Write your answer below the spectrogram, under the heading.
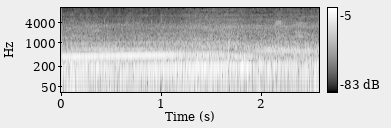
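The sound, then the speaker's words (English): A pre-LP Gallardo Spider sports car rolls by at a cars-and-coffee meet, its engine a faint, steady hum with a slight drop in pitch. “Pre-LP Gallardo spider rolling by.”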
